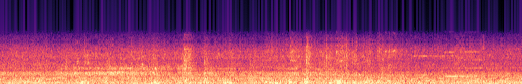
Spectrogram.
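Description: Passenger train running along the rails, heard from an open window of one of its cars: a steady rumble and clatter of wheels over the track, with a faint high wheel squeal in about the first second.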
